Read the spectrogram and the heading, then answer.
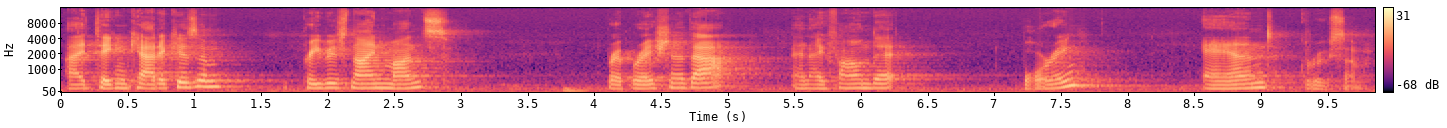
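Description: A woman's voice: fairly low pitch, slow pace, pauses often, fairly bright tone. Wry woman in an echoey hall. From Italy. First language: Italian. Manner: wry, self-deprecating storytelling. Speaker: guest speaker. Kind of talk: humorous personal testimony talk.

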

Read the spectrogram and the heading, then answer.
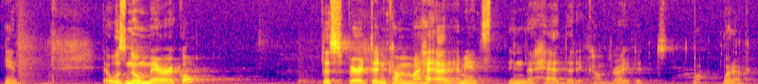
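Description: A woman's voice: medium pitch, steady tone, a little fast, pauses often, a little hiss or hum. Wry woman in an echoey hall. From Italy. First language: Italian. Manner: wry, self-deprecating storytelling. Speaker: guest speaker. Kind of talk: humorous personal testimony talk.

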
